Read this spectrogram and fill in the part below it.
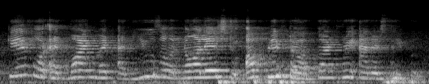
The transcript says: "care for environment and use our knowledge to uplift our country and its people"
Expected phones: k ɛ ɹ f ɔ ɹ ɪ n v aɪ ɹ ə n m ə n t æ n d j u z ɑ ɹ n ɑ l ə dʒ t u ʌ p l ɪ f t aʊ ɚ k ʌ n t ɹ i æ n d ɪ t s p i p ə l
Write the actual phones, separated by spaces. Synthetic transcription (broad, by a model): k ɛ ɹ f ɔ ɹ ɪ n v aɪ ə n m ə n t æ n d j u z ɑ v n ɑ l ə dʒ t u ʌ p l ɪ f t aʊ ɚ k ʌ n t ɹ i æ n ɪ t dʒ p i p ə l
